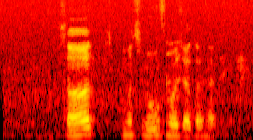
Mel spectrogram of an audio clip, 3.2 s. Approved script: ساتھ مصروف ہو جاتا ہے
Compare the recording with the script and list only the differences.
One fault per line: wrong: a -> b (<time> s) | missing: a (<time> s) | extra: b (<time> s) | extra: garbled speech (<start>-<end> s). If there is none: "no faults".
no faults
